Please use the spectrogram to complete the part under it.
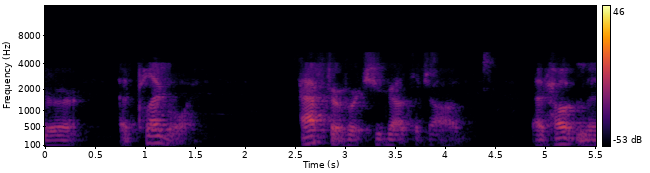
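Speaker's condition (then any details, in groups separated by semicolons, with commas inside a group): Tongue cancer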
